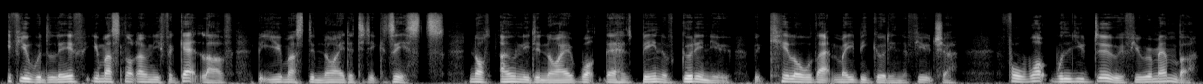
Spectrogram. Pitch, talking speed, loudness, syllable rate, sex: 110 Hz, 230 wpm, -18 LUFS, 5.3 syllables/s, male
